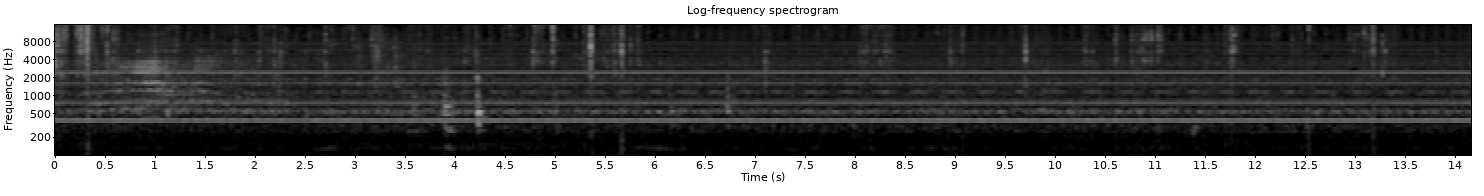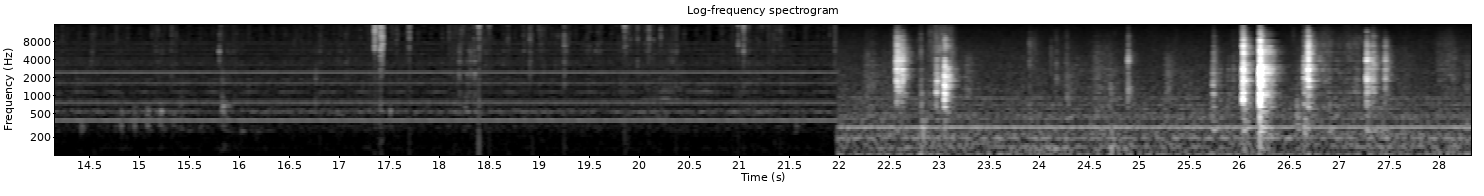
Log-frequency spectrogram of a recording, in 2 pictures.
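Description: Small scissors snipping around a cut-out in white card, faint sparse clicks. From about two-thirds of the way in, louder irregular rustles and taps as the cut card pieces are handled and pressed down on the desk.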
